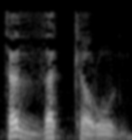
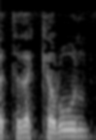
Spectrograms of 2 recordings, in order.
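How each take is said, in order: First: Slow, lower تذكرون as "tadh-dhakkaroon"; doubled dhal. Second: Said in the usual way. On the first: Shown as a demonstration. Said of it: "يشدد الذال". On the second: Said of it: "كلمة تذكرون".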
